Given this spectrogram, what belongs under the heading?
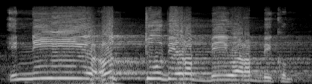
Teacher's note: أدغمنا الذال في التاء. الذال مع التاء في المخارج هل هما من مخرج واحد؟ لا، من مخرجين متقاربين. · Term: إدغام متقاربين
